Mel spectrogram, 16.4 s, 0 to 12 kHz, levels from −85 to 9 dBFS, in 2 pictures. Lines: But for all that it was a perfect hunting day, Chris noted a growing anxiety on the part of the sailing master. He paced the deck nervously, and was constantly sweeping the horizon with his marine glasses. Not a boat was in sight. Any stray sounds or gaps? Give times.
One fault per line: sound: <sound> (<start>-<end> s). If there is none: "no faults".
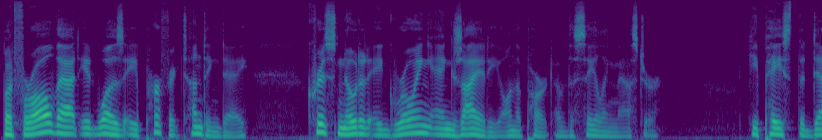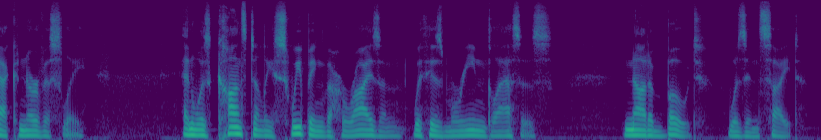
no faults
